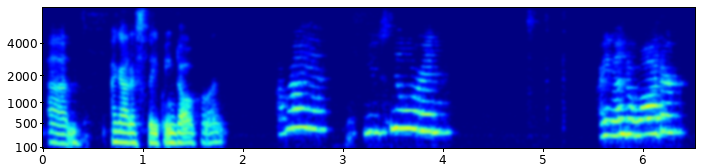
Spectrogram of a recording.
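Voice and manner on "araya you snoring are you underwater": soft, high pet-talk voice; cooing to dog. Real, not acted. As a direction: coo quietly at a sleeping dog. Talking to her sleeping dog.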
